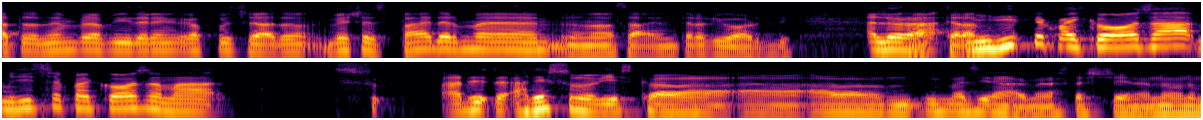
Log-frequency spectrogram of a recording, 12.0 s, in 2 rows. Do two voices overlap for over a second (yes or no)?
no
